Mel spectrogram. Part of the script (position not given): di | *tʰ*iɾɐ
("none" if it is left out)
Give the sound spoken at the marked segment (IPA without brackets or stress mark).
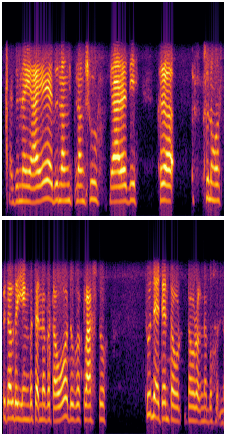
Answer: kʰ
